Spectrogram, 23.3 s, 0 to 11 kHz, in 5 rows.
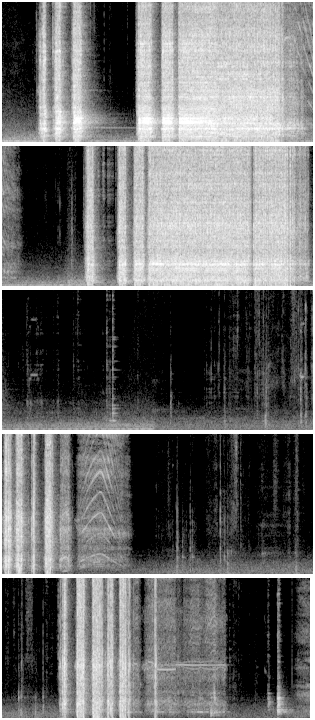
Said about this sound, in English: We're going to use a 14mm socket to go ahead, loosen and remove these two nuts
